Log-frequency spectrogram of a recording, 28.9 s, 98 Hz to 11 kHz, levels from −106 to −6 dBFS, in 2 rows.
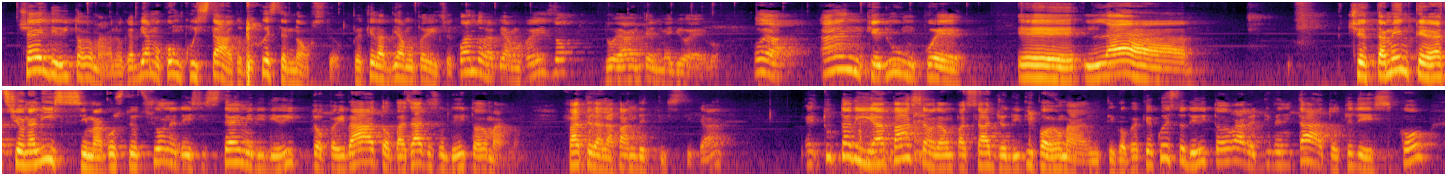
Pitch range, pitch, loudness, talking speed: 140-205 Hz, 165 Hz, -23 LUFS, 120 wpm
